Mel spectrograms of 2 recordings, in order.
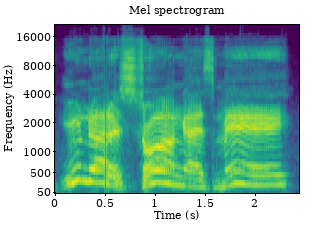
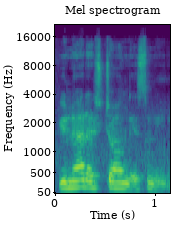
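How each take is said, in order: First: Slow, high, shouted boast, stretched out; mock shout. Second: Said in the usual way. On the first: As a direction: yell it like a puffed-up tough guy. Mocking reenactment of boast.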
